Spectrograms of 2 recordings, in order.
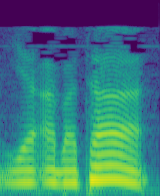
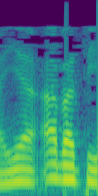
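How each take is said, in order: First: The phrase ends in a long a vowel. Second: The phrase ends in a short i vowel. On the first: "mengumpulkan antara ta dengan alif" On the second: "membacanya dengan mengganti ya-nya dengan ta"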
